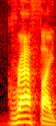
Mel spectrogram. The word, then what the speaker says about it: graphite: Graphite. You were saying granite. I think you were trying to say granite maybe, but graphite was the correct pronunciation of that.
